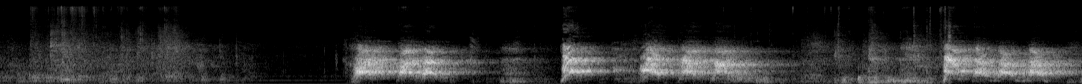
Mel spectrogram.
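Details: Two Dachshunds, brother and sister, playing and chasing each other indoors; after a quieter scuffling start, loud harsh barks and growly yaps come in repeated bursts, several in quick succession.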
